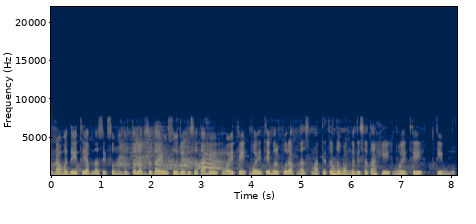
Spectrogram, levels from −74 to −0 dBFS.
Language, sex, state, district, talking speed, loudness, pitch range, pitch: Marathi, female, Maharashtra, Sindhudurg, 190 wpm, -22 LUFS, 205-215 Hz, 205 Hz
